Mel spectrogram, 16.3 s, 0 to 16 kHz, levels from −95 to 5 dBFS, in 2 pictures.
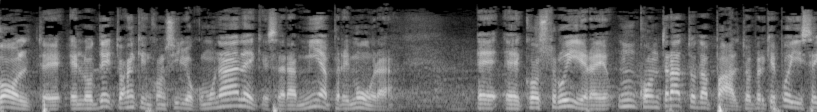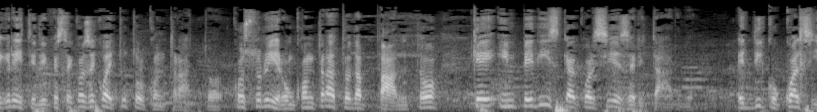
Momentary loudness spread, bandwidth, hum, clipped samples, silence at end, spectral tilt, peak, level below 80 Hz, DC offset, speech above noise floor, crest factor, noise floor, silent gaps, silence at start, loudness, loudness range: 12 LU; 13 kHz; none; under 0.1%; 0 s; -2.5 dB/octave; 0 dBFS; -34 dBFS; under 0.1%; 20 dB; 20 dB; -40 dBFS; none; 0 s; -19 LUFS; 4 LU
